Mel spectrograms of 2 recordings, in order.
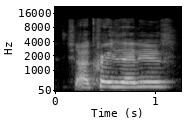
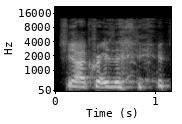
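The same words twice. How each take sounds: First: Said in the usual way. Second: Incredulous repeat broken by a laugh. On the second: Real, not acted. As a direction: laugh through the words.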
